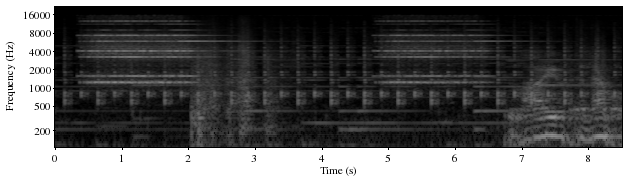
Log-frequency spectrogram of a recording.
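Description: Corded landline telephone ringing twice, each ring about a second and a half long. Underneath runs a score with a steady tick about four times a second and low held tones, and a low voice rises near the end.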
